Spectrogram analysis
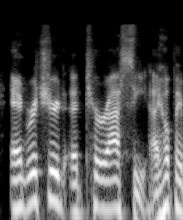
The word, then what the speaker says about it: Terrasi: I am here with Kevin losani and Richard tarasi I hope I pronounced those correctly okay you got it you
